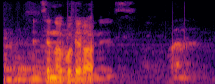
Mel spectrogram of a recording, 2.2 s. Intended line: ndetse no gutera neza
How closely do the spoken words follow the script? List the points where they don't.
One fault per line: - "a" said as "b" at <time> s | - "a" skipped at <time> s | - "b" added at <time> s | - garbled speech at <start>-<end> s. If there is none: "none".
none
